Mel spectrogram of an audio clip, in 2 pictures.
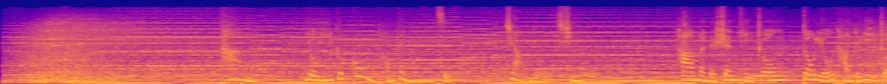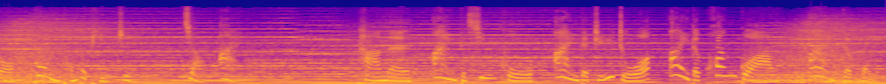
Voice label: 女 专题 颁奖; 感动中国风格

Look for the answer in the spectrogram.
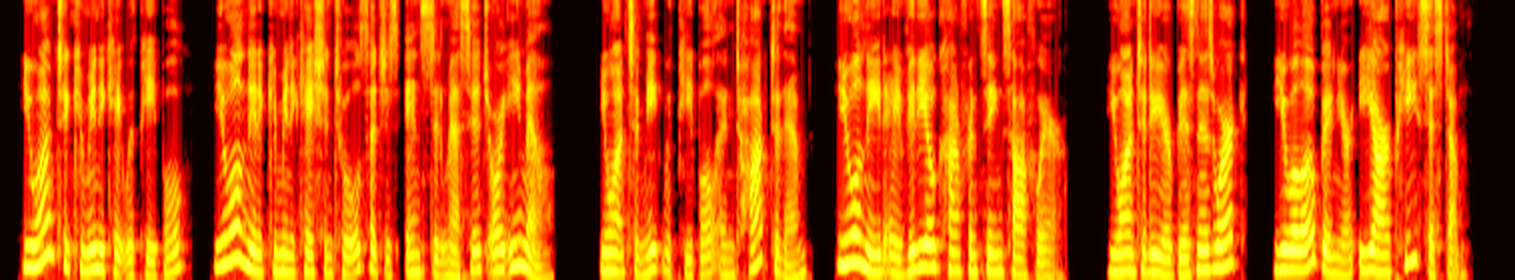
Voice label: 外籍女英 外语 美式英语 样音 成熟

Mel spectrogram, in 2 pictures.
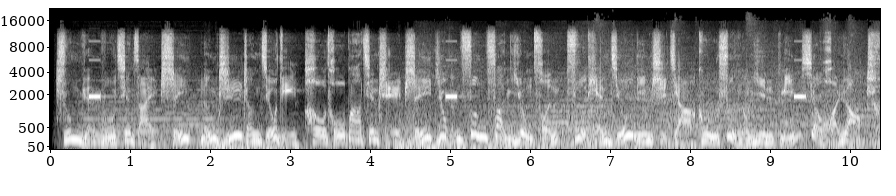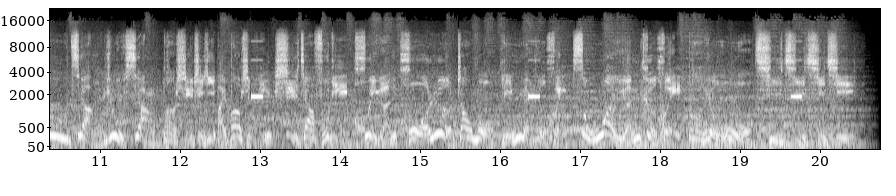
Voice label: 男 广告 磁性; 地产; 富田九鼎

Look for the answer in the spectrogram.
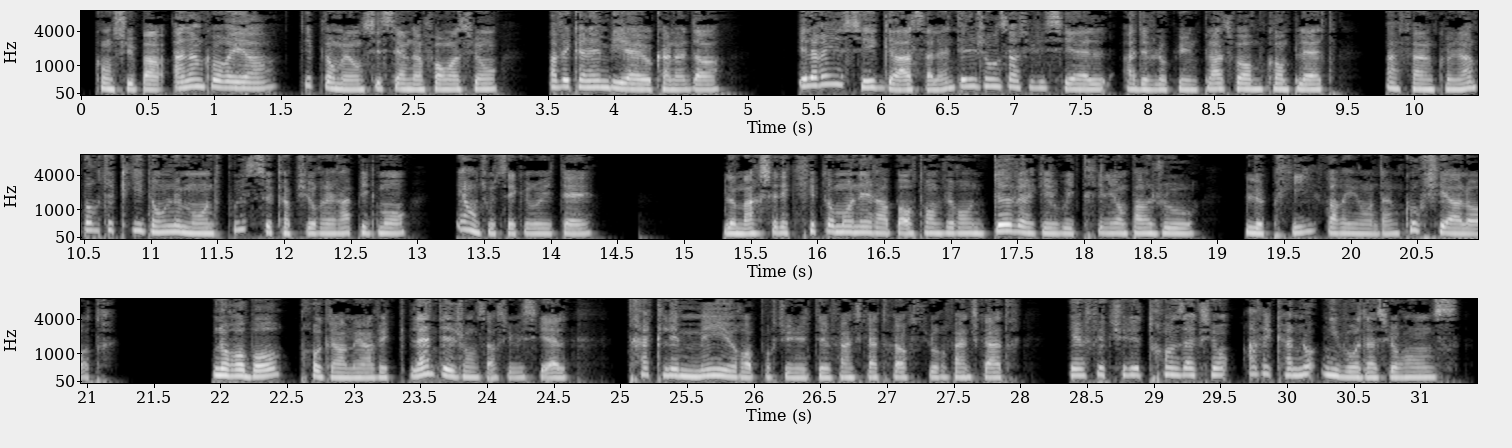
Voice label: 法语男, 外语, 小语种

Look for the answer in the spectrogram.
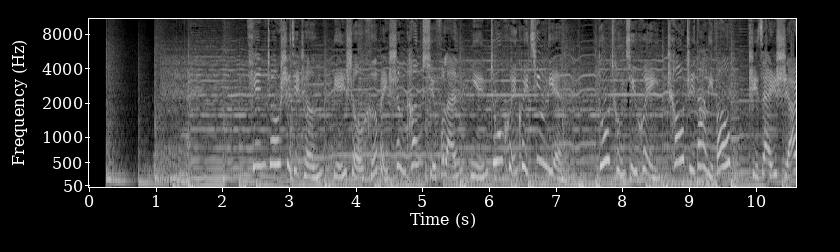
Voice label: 广告 促销 购房促销 亲切

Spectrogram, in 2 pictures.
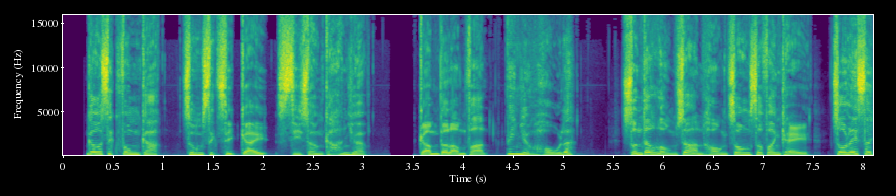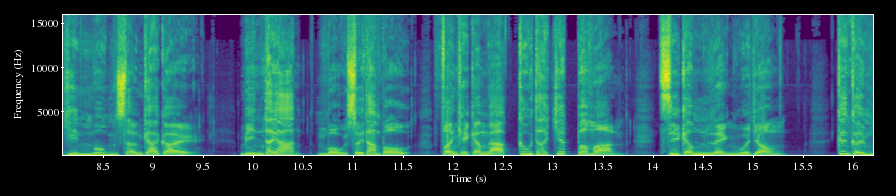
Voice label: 男粤 广告 银行; 粤语; 顺德农商银行

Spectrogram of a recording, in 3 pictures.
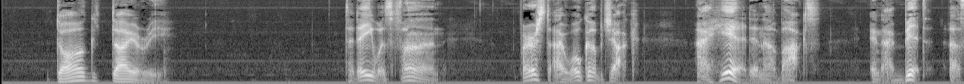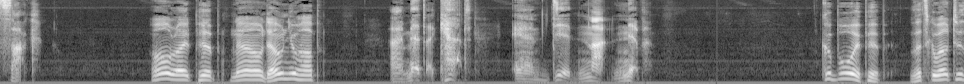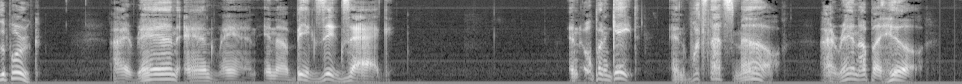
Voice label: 外籍男英 外语 美式英语 角色模仿小故事

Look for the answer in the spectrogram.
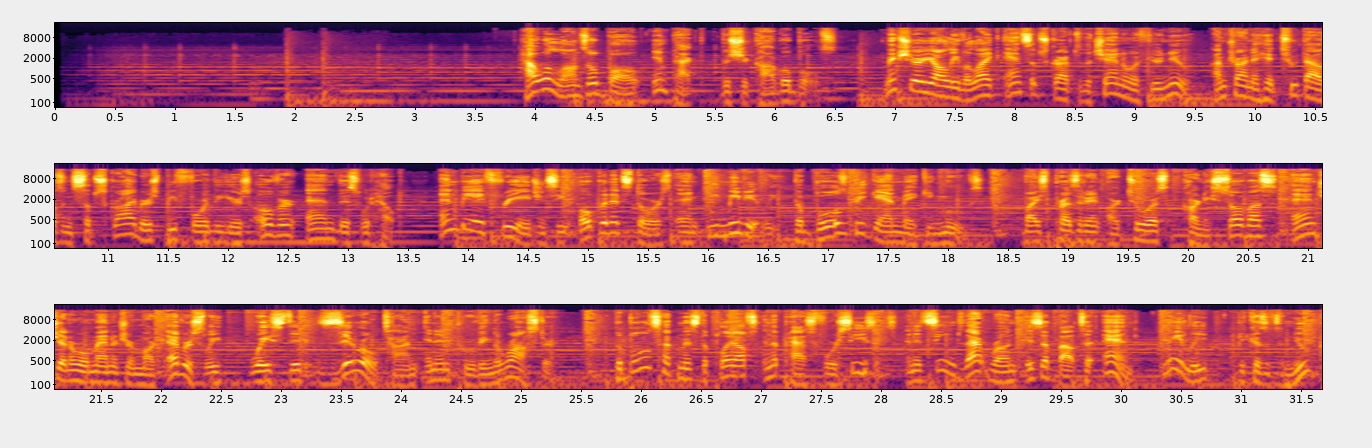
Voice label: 外籍男英 外语 美式英语 科技

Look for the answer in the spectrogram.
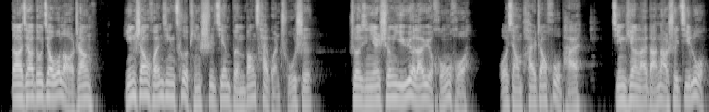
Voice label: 动画 角色 厨师角色, 男

